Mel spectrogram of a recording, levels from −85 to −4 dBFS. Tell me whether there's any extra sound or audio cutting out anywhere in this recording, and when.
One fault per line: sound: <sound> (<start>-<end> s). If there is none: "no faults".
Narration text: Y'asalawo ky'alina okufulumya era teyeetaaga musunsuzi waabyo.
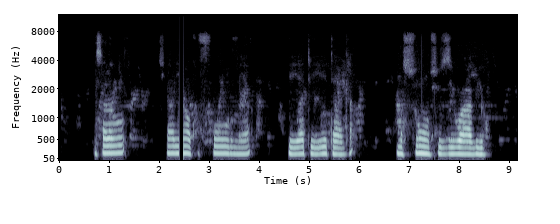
sound: dropout (2.4-2.5 s)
